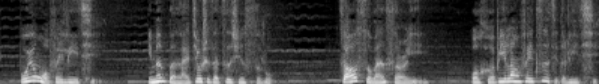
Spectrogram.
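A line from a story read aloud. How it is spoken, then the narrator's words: Cool, indifferent reply. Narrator (Chinese): 天树幽花淡淡的回答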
